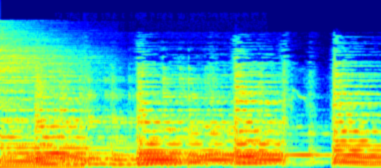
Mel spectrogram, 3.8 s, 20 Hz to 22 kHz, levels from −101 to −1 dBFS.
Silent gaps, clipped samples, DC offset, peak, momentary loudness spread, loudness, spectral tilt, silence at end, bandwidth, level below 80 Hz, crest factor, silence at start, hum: none; under 0.1%; under 0.1%; -2 dBFS; 7 LU; -17 LUFS; -6.5 dB/octave; 0 s; 13.5 kHz; -36 dBFS; 14 dB; 0 s; none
